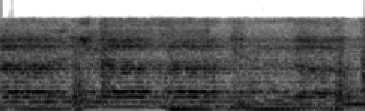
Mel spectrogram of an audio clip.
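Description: Television programme theme music with long held notes over a low pulsing line.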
